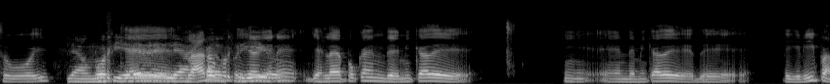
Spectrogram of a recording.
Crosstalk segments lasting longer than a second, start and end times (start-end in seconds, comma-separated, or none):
0.9-3.0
